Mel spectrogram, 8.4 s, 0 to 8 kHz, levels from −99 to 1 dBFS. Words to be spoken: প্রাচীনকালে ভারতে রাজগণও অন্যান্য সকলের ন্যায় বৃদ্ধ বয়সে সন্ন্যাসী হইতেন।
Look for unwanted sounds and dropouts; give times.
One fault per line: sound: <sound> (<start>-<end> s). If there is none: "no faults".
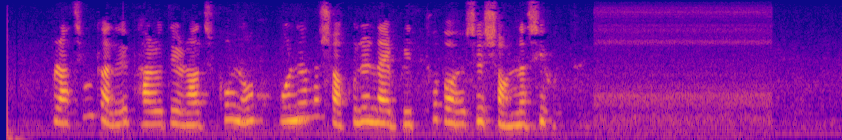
no faults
